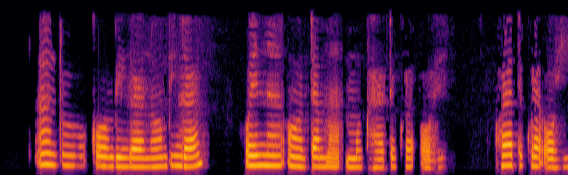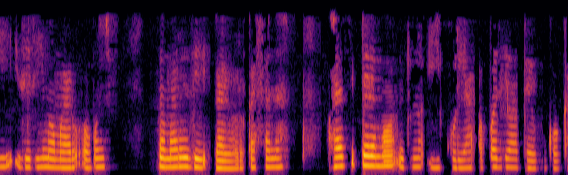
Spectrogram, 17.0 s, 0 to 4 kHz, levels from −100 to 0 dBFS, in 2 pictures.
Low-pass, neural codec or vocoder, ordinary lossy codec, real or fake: 3.6 kHz; none; AAC, 16 kbps; real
